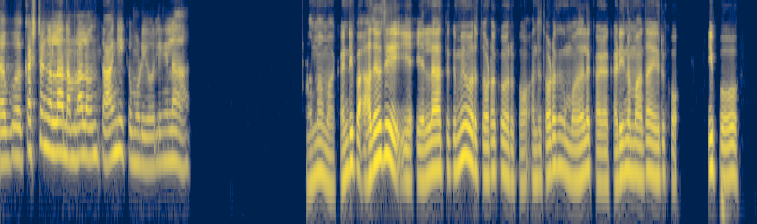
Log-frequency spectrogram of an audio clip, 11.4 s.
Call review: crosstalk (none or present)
none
